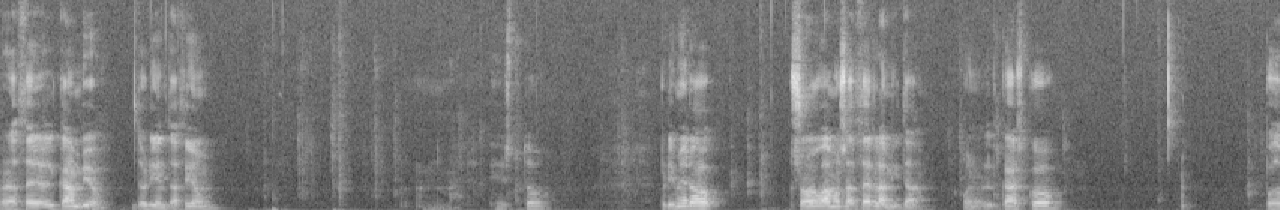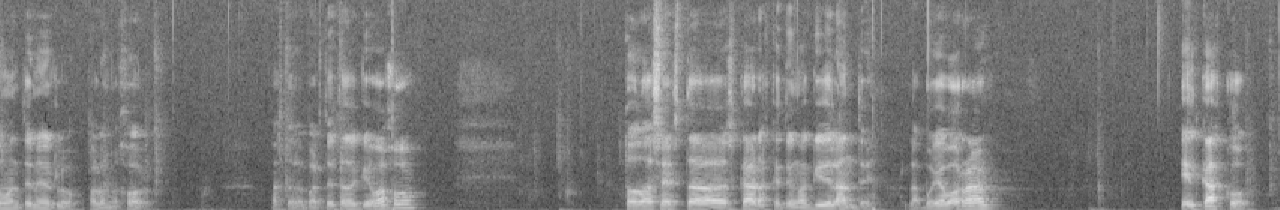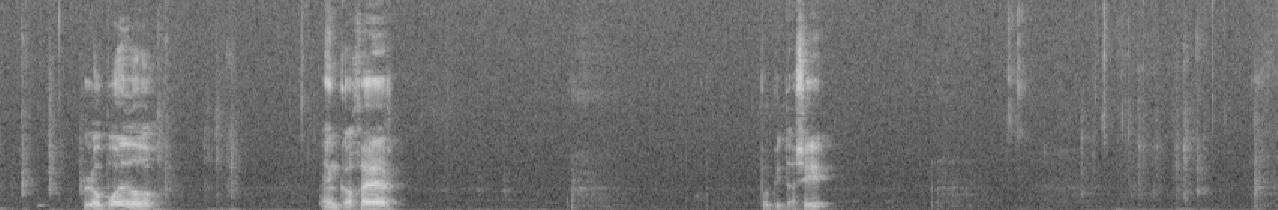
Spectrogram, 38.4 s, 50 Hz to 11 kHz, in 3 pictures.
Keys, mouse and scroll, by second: 0.7 g, 1.8 right click, 2.5 s, 2.8 click, 3.3 o, 5.1 3, 5.4 right click, 7.7 ctrl+right drag, 8.2 ctrl+right click, 10.0 2, 11.2 alt+right click, 12.7 x, 13.8 Escape, 14.3 v, 15.1 right click, 15.6 l, 18.4 3, 18.6 right click, 19.3 c, 20.8 right click, 21.1 x, 22.2-26.2 ctrl+middle drag, 23.7 a, 25.2 alt+q, 26.2 alt+right click, 27.2 o, 35.7 click, 37.3 2, 37.8 alt+right click.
